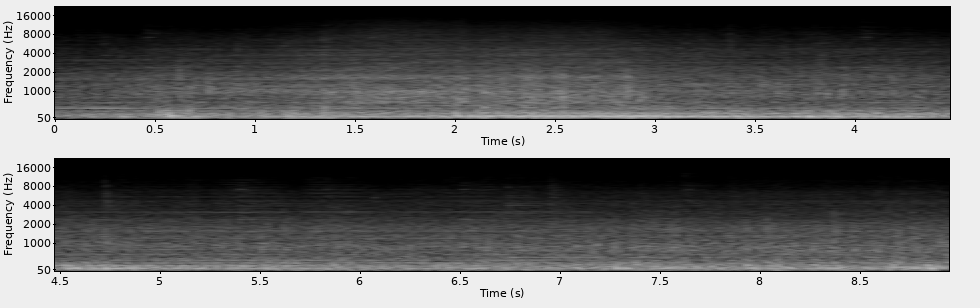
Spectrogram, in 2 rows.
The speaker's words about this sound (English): So we've just been driving for 20 minutes or so.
